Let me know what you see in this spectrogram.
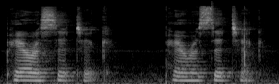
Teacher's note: secondary stress the first one the second syllable is unstressed and the third syllable is primarily stressed and the last syllable is unstressed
